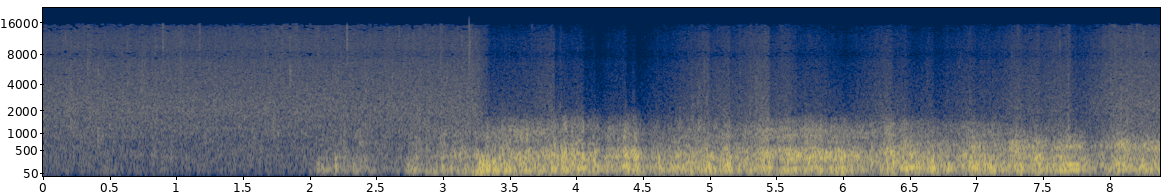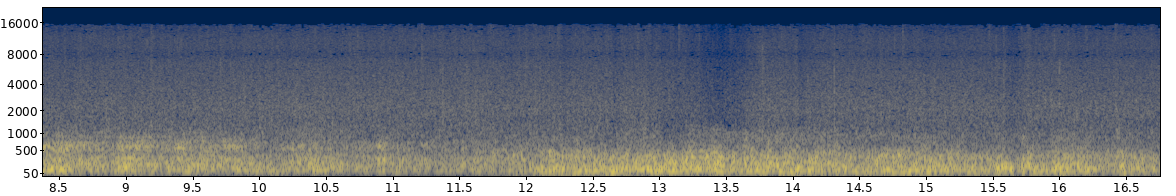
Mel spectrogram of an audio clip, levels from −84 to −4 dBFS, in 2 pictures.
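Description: Gain pumping runs throughout: loud and soft parts sit closer in level and the sound is squashed, swinging around 15 dB, likely from excessive gain feeding a fast limiter, unlike a gate's abrupt silence.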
